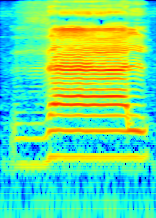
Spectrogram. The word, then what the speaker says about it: ذال: Val, ذال val, ذال val. ذال. And this one comes from the same place as fa, which is the tip of the upper teeth, the edge of the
